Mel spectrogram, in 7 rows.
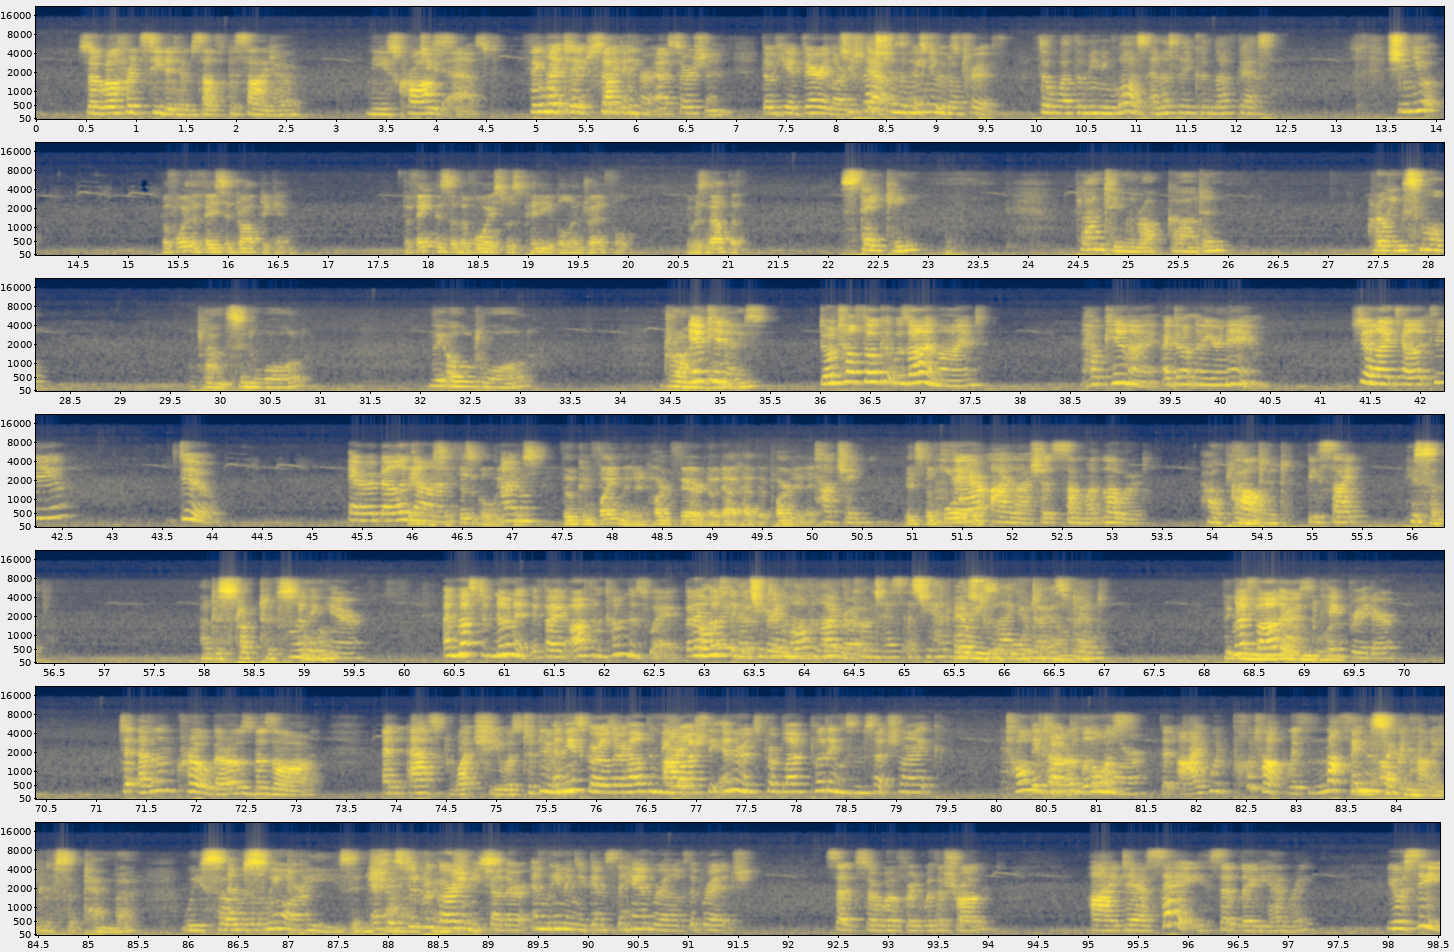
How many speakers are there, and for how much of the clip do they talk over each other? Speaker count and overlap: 5, about 22%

